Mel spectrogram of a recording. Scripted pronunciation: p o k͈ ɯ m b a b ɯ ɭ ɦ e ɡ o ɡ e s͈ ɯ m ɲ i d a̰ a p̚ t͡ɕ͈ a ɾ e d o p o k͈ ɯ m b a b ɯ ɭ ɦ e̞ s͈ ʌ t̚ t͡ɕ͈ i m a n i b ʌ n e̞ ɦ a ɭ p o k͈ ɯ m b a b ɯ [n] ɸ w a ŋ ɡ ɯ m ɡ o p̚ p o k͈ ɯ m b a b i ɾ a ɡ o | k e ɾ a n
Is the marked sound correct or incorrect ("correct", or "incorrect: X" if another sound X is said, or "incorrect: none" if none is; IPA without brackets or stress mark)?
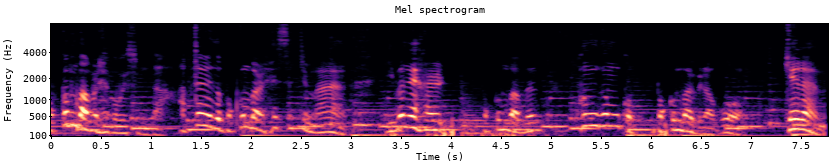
correct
